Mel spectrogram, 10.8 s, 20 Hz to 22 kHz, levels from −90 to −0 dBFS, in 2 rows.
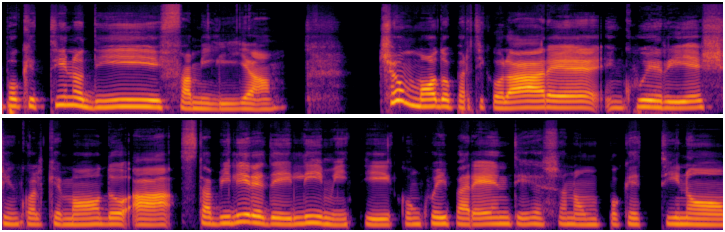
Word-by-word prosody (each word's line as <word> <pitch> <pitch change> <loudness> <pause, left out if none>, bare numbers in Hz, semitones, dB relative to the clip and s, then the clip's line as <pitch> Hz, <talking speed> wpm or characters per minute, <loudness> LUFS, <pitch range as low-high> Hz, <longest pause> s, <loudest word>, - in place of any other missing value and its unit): pochettino 230 +2 -1
di 210 +2 +2
famiglia, 155 -4 -2 0.8
c'è 350 - +2
un 395 -8 +4
modo 220 -2 +4
particolare 190 -1 +4
in 185 -3 -10
cui 205 +1 +1
riesci 185 +2 -1
in 175 - -7
qualche 175 0 -8
modo 170 +1 -1
a 160 0 +3
stabilire 200 +2 0
dei 180 -1 -2
limiti 165 -5 -3
con 175 +1 -9
quei 185 0 -3
parenti 180 +1 -2
che 180 0 -6
sono 175 -1 -8
un 165 0 -8
pochettino 170 -1 -3
185 Hz, 135 wpm, -22 LUFS, 170-200 Hz, 0.8 s, un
